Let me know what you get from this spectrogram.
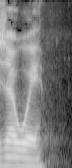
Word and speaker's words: Yahweh: Lo más importante del nombre de Yahweh es que la pronunciación original en hebreo suena como el sonido que uno eh, reproduce al respirar, al inhalar y exhalar.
